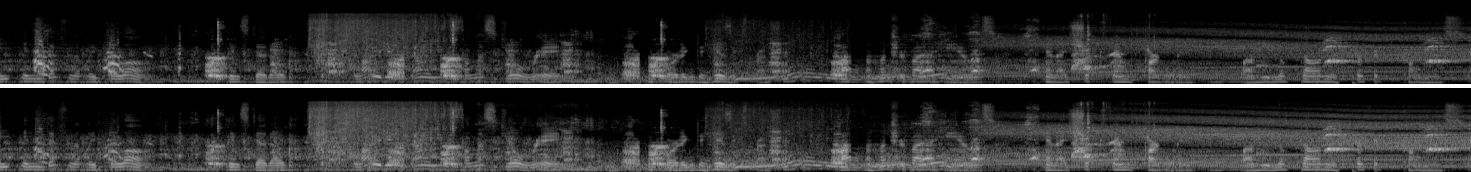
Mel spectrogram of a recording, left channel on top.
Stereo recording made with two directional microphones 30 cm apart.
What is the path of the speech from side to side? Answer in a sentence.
You can hear the speech stay put.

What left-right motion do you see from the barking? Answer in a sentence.
You can hear the barking move to the right.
